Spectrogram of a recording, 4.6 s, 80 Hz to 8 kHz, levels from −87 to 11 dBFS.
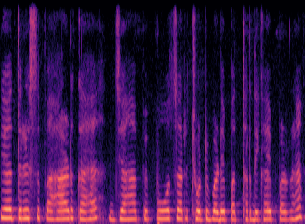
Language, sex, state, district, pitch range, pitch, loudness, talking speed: Hindi, female, Jharkhand, Garhwa, 275-300 Hz, 285 Hz, -17 LUFS, 210 wpm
